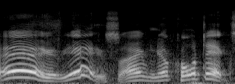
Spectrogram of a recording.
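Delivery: very slow, deliberate sing-song with swooping pitch. Guessing aloud how Neocortex talks: Neocortex voice. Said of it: "Is that how he sounds?".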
